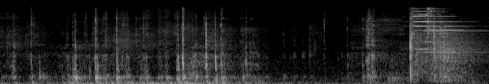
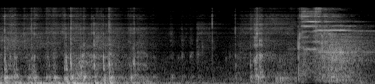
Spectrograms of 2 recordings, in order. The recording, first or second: first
